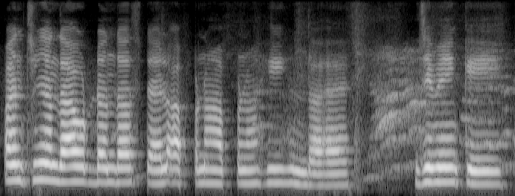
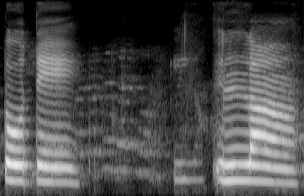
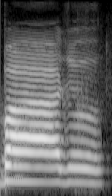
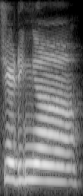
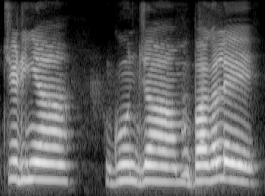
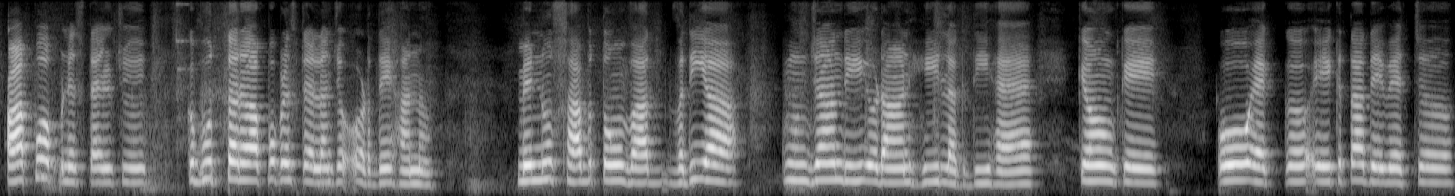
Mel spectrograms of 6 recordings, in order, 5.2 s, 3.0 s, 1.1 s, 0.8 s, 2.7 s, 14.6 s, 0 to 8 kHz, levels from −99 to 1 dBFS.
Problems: background conversations at intervals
